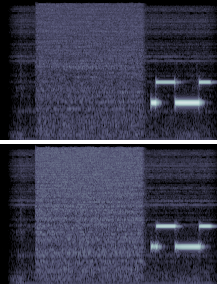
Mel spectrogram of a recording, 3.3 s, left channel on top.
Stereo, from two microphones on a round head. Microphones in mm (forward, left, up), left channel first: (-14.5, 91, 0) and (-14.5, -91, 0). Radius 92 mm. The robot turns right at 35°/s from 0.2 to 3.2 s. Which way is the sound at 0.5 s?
90° right.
